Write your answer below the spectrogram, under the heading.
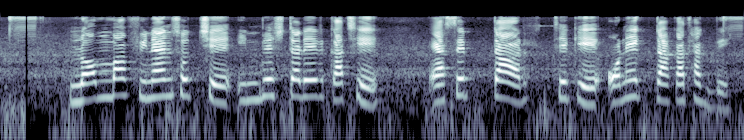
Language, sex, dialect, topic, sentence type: Bengali, female, Northern/Varendri, banking, statement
